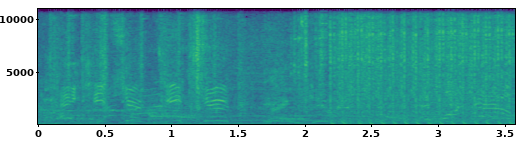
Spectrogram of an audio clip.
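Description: Gunfire in a video game shootout, rapid bursts of shots with whooshing and ringing effects that speed into a dense rattling stream, heard under loud continuous game sound.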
